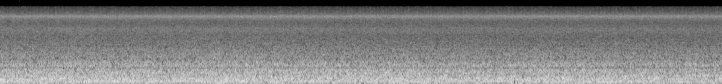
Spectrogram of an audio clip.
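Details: 2008 Nissan Pathfinder V8 just after a Volant Powercore cold-air intake install, first start, engine cover off: a loud, steady roar with an airy rush of air by the throttle body and no knock or tick. Normal intake noise.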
